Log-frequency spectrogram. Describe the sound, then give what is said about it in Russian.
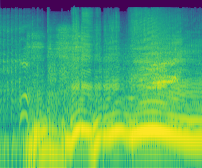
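A car drives away, its engine revving and accelerating into a steady drone that swells in loudness toward the end. “Родственники сели в машину и уехали.”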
